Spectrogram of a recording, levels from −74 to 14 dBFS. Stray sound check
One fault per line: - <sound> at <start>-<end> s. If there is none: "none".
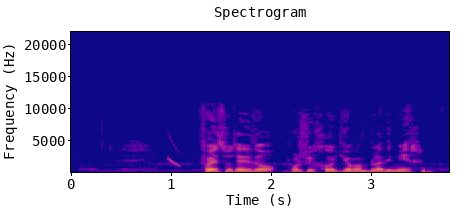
- chirp at 1.0-1.1 s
